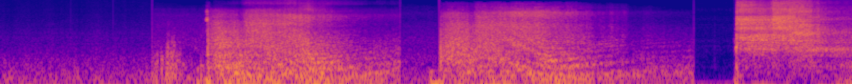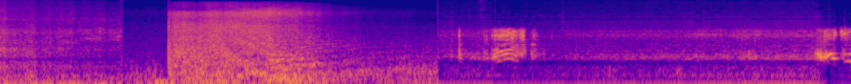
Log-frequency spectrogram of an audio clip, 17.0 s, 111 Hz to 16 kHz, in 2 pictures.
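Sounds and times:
rocket booster roar: 0:01.5 - 0:12.9.

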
